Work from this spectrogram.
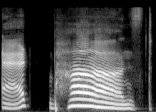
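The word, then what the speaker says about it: advanced: ওকে, এই ভি, ভি, ভি, আমরা যখন ভি প্রোনাউন্সিয়েশন করব, আমাদের উপরের দাঁত নিচের ঠোঁটের সঙ্গে টাচ করবে।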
